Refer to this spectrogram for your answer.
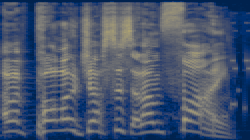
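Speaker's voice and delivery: loud shout. Showing a partner a voice workout before a trial, going first, loud shout. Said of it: "shouting, I'm fine, in a loud voice".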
